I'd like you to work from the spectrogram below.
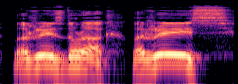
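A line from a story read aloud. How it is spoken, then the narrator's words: Group shouting. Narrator (Russian): крикнули бойцы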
